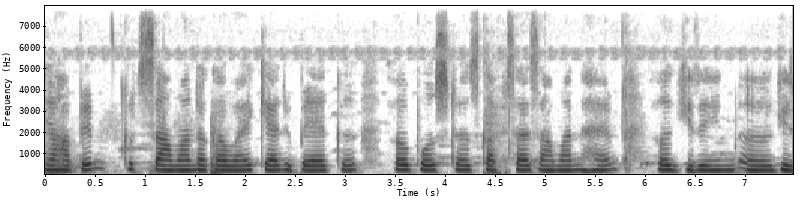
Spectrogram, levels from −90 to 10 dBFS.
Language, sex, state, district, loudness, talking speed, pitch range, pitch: Hindi, female, Haryana, Charkhi Dadri, -16 LUFS, 150 wpm, 235-250 Hz, 240 Hz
